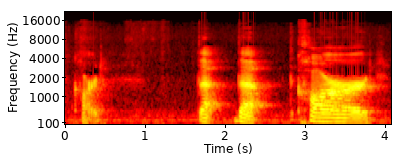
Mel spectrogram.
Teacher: The A is being controlled by that R and making card. You don't really even hear the A in there.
